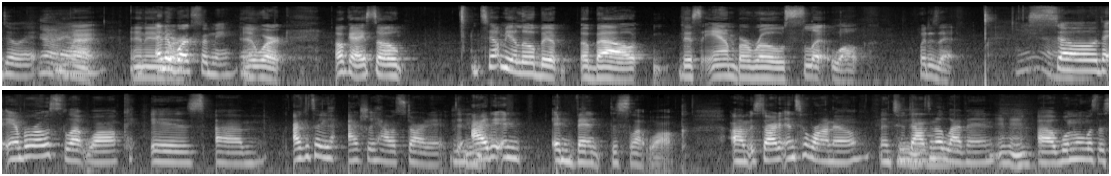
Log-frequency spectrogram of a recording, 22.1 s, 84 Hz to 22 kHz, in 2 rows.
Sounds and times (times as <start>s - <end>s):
Speech: 18.4s - 22.1s.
